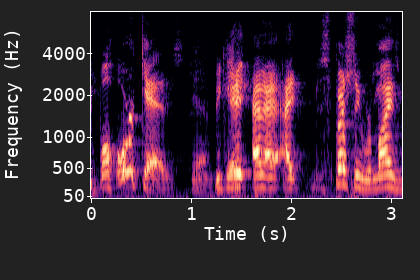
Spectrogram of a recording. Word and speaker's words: Bojorquez: Am I still pronouncing his name wrong? Bojorquez. That's a terrible job out of me. Bojorquez.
